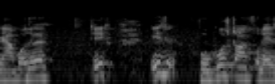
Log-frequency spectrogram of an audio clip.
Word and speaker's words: fucose: इसकी प्रोनाउंसिएशन पे ध्यान देना, फ्रूक्रोज नहीं है, फ्रूकोज।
